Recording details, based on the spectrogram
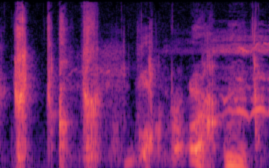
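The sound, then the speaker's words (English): A voice imitates exaggerated chewing of raspberries through cheesecloth, mashing them down to squeeze through, with wet, crunchy mouth smacks in irregular bursts, mixed with voiced grunting sounds. “Just chewing on the side of it like, like a fucking. Trying to mash it all down so it'll squeeze through the thing.”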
